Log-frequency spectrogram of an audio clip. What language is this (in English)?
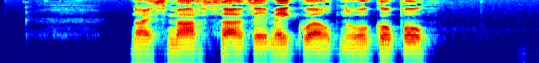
Welsh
